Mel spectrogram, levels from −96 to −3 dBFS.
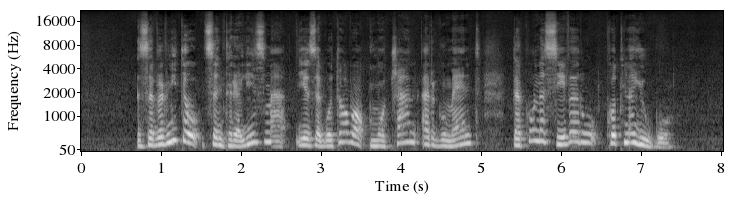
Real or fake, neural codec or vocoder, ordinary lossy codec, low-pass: fake; codec, 44.1 kHz, 7.8 kbps, Pupu-Codec; none; none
